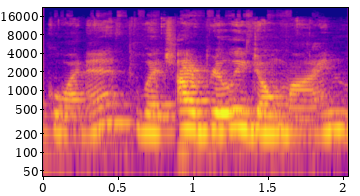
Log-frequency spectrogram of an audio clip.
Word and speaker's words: Gwenyth: my name wrong because they'll say like gwynth instead of Guth which I really don't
